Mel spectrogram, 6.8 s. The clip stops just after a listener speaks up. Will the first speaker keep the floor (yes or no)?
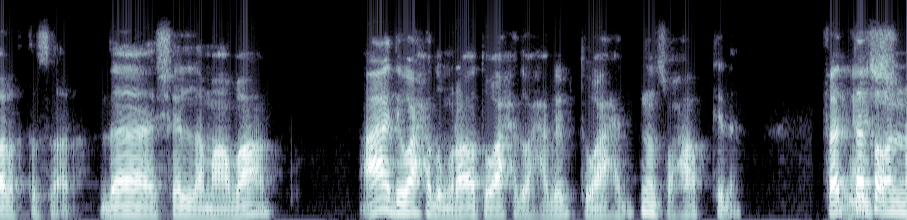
yes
